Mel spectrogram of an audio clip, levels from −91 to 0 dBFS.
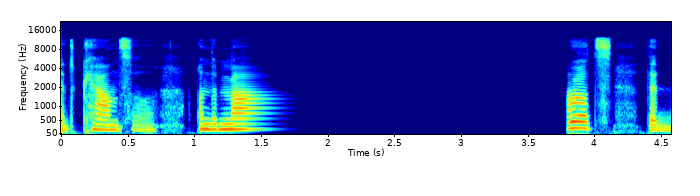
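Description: At 1.33 s the speech breaks off and does not return until 3.82 s, a gap of about 2.5 s, most likely a long network dropout. The receiver first stretches the last sound into a short fading buzz, then about 2.1 s of silence follows. When the speech resumes through the Opus call path, whose band stops near 12 kHz, it picks up later in the stream, and the audio from that stretch is simply absent.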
